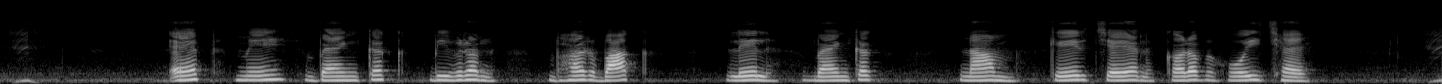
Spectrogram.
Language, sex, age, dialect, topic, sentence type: Maithili, female, 31-35, Bajjika, banking, statement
